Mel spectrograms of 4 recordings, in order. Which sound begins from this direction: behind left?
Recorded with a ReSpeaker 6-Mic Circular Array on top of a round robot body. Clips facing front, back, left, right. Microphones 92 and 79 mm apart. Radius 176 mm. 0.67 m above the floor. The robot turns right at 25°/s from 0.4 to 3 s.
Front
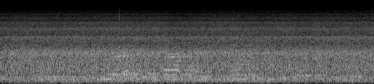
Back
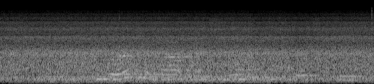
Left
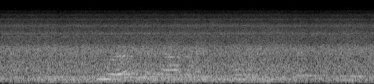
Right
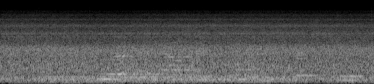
A woman speaking, at 0.9 s.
